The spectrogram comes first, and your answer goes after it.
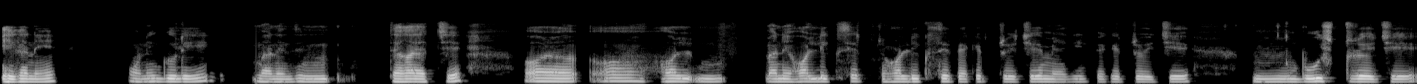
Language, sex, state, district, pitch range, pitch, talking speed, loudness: Bengali, male, West Bengal, North 24 Parganas, 130-135 Hz, 130 Hz, 100 wpm, -18 LUFS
